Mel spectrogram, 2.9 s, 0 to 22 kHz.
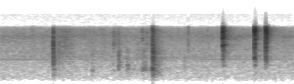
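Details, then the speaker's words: Fire-damaged EB832 power unit, plugged in again after finding no output from the voltage regulator: quiet room, then a few sharp, crisp relay clicks as power is applied; relay is switching normally and the unit seems to work. "and I now hear the click and now I think it's working"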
